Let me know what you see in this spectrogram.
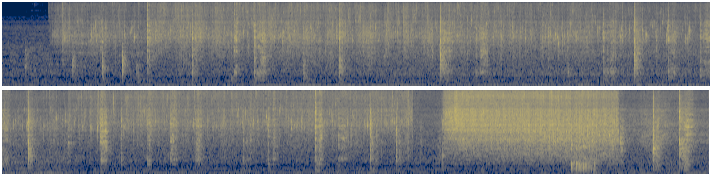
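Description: Ginger strips frying in oil in a steel wok, with a spatula scraping and knocking against the pan every second or so. Near the end, a loud sizzle lasting a few seconds as raw chicken pieces go into the hot oil, then the spatula scraping again.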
